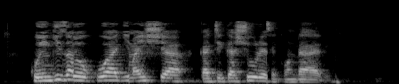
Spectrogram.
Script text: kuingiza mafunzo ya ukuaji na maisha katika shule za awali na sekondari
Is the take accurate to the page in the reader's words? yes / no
no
